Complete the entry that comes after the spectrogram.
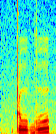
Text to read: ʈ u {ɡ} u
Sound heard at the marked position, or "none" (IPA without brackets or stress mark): ɡ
